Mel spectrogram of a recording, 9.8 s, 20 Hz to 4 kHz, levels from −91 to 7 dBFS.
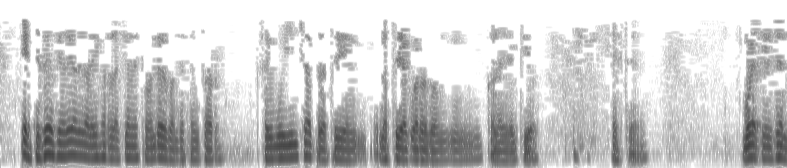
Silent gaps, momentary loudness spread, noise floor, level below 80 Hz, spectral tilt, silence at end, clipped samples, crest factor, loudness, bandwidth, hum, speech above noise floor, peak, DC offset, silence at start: none; 12 LU; -61 dBFS; -50 dBFS; -13 dB/octave; 0 s; under 0.1%; 20 dB; -27 LUFS; 3.2 kHz; none; 35 dB; -8 dBFS; under 0.1%; 0.25 s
